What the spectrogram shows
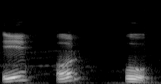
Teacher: ठीक है, अर्ध समृद्ध स्वर मुख द्वार कुछ बंद, मतलब थोड़ा सा खुला होगा, थोड़ा बंद होगा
